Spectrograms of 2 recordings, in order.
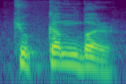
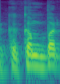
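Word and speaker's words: cucumber: Next word, क्यूकम्बर, खीरा, क्यूकम्बर, ककम्बर नहीं है, बहुत मिसप्रोनाउंस होता वर्ड ये, क्यूकम्बर।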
